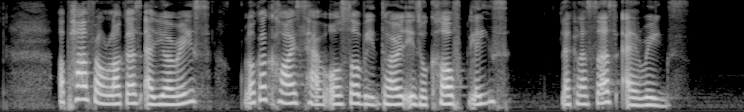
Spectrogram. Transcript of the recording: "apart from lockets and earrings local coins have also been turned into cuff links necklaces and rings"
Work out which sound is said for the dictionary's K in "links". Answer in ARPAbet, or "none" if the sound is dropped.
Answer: none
